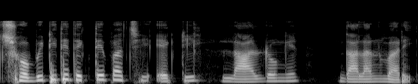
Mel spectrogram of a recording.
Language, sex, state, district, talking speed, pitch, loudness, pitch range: Bengali, male, West Bengal, Alipurduar, 115 wpm, 160 Hz, -21 LUFS, 130-190 Hz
